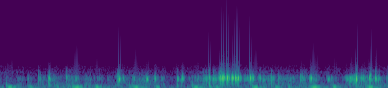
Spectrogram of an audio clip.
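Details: Stomach rumbling heard through a stethoscope: low muffled gurgles and irregular rumbling bursts, typical active bowel sounds.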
